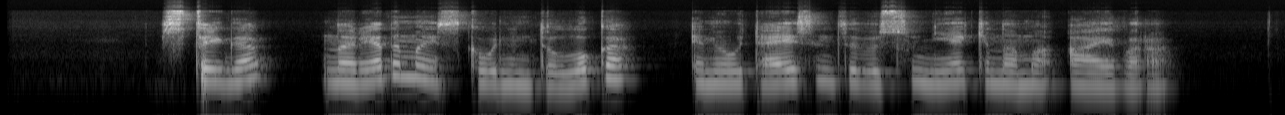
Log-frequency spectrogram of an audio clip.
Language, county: Lithuanian, Kaunas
